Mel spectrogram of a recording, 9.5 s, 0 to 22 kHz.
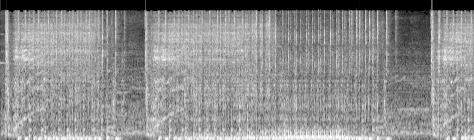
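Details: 1992 Club Car golf cart with a V-twin Briggs engine swap, first start after sitting 6 months and a CVTech secondary clutch replacement. Repeated uneven cranking bursts with pauses; it catches and stumbles before finally running: hard starting, long cranking.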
